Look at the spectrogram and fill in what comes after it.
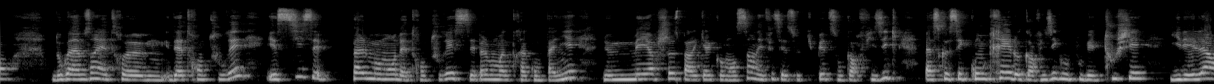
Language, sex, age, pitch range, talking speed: French, female, 20-39, 200-245 Hz, 250 wpm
